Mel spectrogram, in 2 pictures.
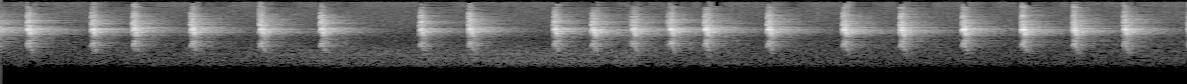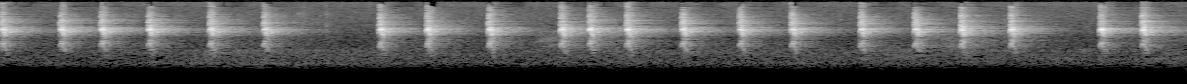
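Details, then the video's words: Eurasian wren in the wild keeping up a long, insistent series of loud, clipped high ticks, several per second, broken by two brief pauses over about twelve seconds. "Eurasian Wren Sound – Song & Bird Calls"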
